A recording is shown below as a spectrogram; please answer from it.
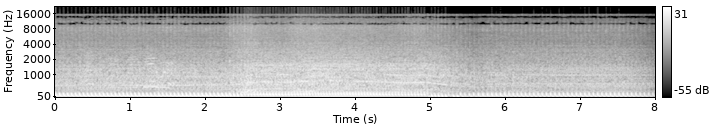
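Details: Kohler Courage 19HP on a Husqvarna lawn tractor that hunted and surged at idle, after carburetor service: a small engine chugs at a fairly even beat with a brief rise mid-clip, then settles back without hunting; a steady idle.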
